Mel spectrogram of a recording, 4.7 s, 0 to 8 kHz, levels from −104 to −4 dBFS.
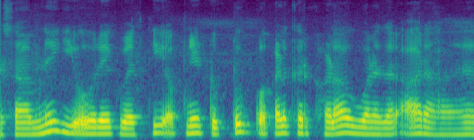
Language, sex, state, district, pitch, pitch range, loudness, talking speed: Hindi, male, Jharkhand, Ranchi, 140 Hz, 130-155 Hz, -15 LUFS, 190 wpm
